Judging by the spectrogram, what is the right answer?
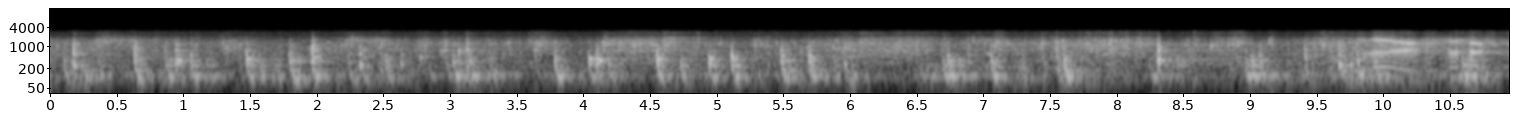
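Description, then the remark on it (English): Oars dip and splash through water in a steady rowing rhythm as a boat is rowed, with knocks and sloshing as muffled voices murmur underneath. “Lay on those oars. Lay on them, will you?”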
